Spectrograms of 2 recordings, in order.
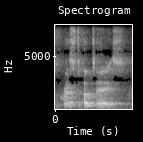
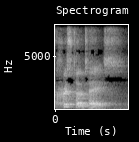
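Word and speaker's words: χρηστότης: Well, the Greek word for kindness is krestotes, or it could be pronounced Christotes.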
